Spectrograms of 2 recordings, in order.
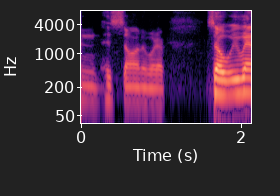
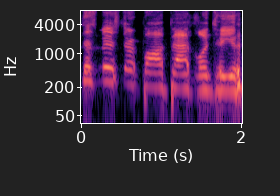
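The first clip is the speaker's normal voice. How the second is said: mock full-on high-pitched screaming yell; 7 semitones higher, 5 dB quieter than usual. Retelling being screamed at while everyone around laughed, imitating Bob Backlund screaming. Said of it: "and he screamed at me".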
